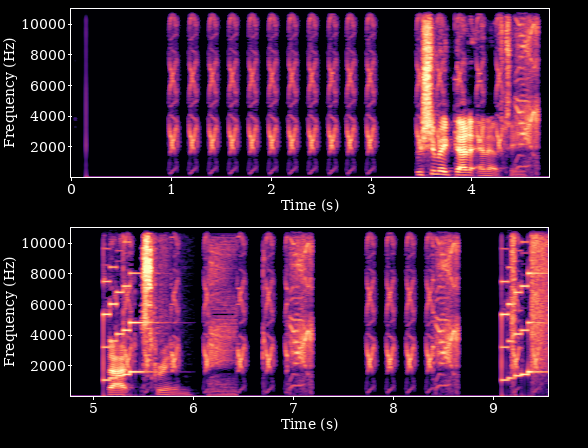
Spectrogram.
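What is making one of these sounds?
Arcade game sounds beep in quick, even bursts.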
